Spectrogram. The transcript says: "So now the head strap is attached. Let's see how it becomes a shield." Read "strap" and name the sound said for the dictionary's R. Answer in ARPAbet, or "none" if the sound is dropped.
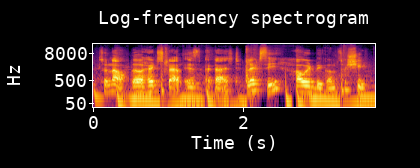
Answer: R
